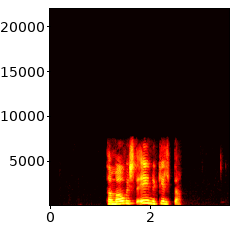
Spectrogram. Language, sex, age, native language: Icelandic, female, 40-49, Icelandic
